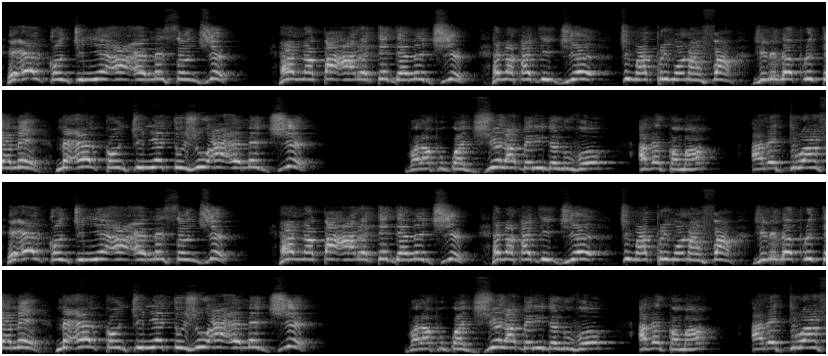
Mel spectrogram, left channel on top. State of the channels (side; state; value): both; identical; correlation 1.00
